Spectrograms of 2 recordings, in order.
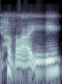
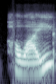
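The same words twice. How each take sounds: First: It is said the native Hawaiian way. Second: It is said the mainland English way. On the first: It is the proper local form. The speaker calls it right. "it's supposed to be Hawaii" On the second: It is said so outsiders understand. The speaker calls it wrong. "I know I'm saying it wrong"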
